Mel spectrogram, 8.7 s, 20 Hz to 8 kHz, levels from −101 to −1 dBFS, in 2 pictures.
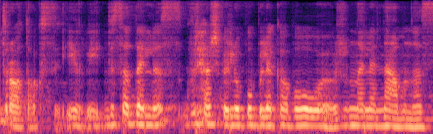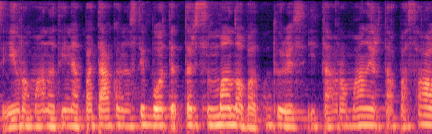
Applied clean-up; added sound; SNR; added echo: none; none; none; reverberation time 0.6 s.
